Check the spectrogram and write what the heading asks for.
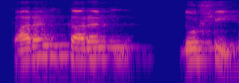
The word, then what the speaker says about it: Karan Doshi: This time I'm joined with Karan Doshi, right? If I've pronounced it right.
